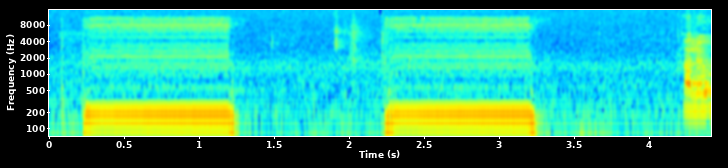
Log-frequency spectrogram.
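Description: Mobile phone buzzing on vibrate with an incoming call: two steady buzzes of about a second each, a second apart.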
